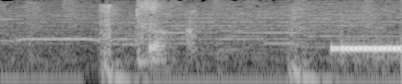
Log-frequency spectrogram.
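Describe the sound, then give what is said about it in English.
A telephone number being dialed for a hotel call: a thin steady tone fades out, then brief clicks and voice-like sounds follow, and a loud, steady tone holds through to the end. “Got to dial the numbers first.”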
